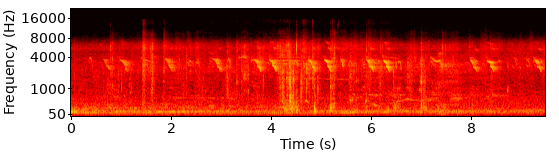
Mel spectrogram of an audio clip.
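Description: Birds chirping: short, high peeps that fall in pitch, repeating about twice a second.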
